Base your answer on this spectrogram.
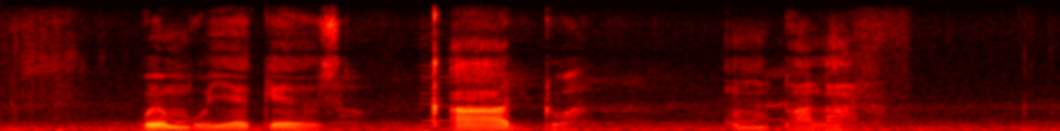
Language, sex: Xhosa, male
